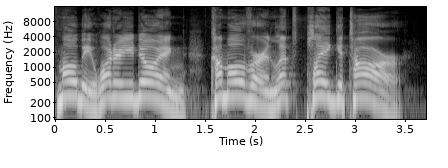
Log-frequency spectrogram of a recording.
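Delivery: put-on shouty all-caps voice, very high, loud. Retelling how a man's all-caps texts read, imitating his all-caps texting voice. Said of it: "it was like him talking in your head".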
